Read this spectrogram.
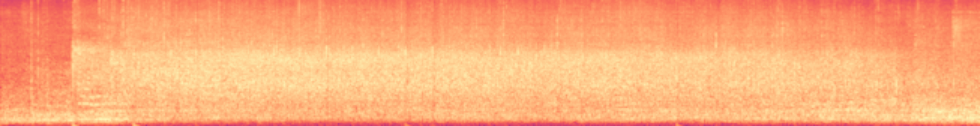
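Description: A crowd applauds steadily in a large echoing hall.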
